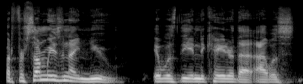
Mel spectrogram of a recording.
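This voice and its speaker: A man's voice: medium pitch, fast talker. Reflective middle-aged man telling his story. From Canada. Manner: reflective, animated when recounting, laughs often. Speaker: podcast guest, producer. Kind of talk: personal storytelling in conversation.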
